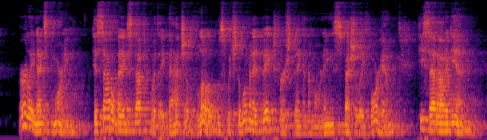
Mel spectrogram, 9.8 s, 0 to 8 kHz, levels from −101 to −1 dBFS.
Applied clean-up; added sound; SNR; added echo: none; none; none; reverberation time 1.1 s.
